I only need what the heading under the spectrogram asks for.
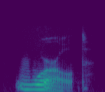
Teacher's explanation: Now that L has a dark L sound.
